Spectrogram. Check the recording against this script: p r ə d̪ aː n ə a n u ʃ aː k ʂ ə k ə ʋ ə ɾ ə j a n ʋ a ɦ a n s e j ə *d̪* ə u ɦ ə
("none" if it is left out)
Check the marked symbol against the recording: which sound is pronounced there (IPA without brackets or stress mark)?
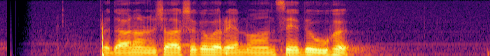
d̪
